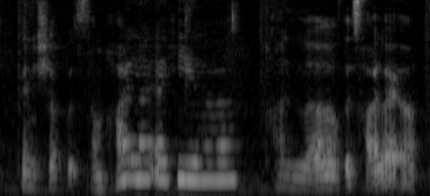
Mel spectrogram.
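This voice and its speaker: With an American accent, a woman speaks in a dark, mellow tone. Her pitch swings very widely. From England. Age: 20s. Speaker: beauty vlogger. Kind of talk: casual chat while doing makeup.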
